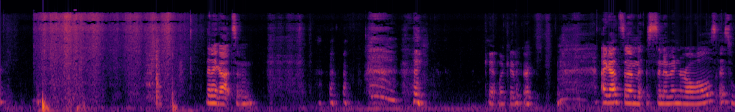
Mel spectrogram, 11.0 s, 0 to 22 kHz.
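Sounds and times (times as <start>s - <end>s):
items thumping in bags: 0.5s - 2.9s
plastic bags rustling: 0.5s - 3.0s.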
